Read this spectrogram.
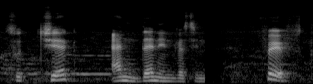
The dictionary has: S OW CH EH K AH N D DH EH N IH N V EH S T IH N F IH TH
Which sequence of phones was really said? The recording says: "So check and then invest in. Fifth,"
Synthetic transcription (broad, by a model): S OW CH EH K AH N D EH N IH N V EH S IH N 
